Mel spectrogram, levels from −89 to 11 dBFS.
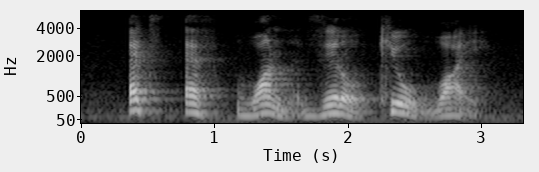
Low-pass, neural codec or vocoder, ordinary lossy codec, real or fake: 5.4 kHz; none; none; real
